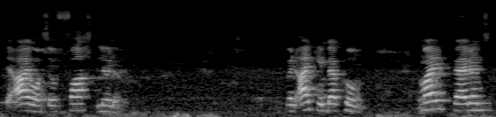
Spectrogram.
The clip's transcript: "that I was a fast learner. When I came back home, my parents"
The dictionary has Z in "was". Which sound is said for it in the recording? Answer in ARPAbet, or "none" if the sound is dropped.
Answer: S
